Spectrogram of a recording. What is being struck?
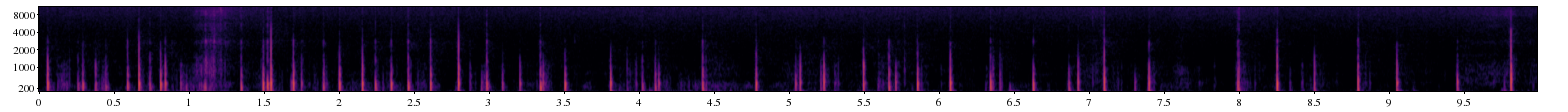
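Small semi-rigid EVA earphone case with fabric cover.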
